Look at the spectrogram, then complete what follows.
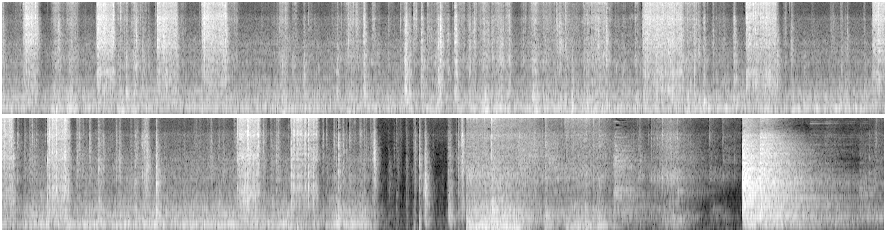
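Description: Electric arc welder tacking a steel trailer frame, its arc crackling unevenly for about twelve seconds. It breaks off, returns in shorter spells, and ends with a brief, louder burst of crackling hiss near the end.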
